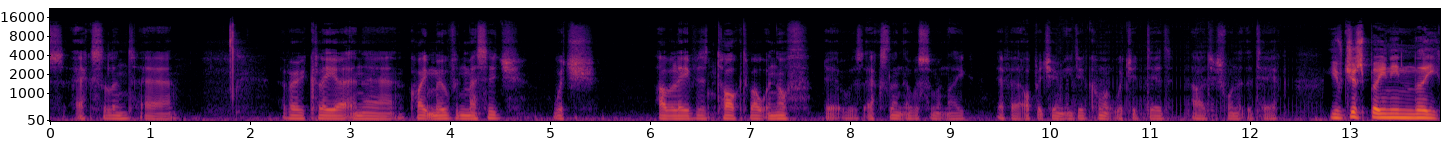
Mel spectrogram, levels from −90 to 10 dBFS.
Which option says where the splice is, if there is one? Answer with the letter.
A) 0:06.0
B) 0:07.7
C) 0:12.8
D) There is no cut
B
